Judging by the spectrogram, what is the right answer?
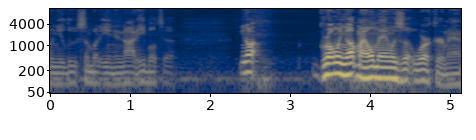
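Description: A man talks at a very fast pace with a New Jersey accent. His pitch swings very widely. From New Jersey, Woodbridge area. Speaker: musician. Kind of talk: casual chat. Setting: studio.

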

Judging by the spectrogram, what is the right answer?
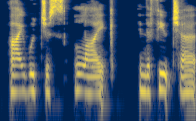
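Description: In a Yorkshire accent, a woman speaks at a fairly slow pace on a very clean recording with a silent background and a dry, close sound with no echo. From West Yorkshire, Halifax. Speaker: rail industry manager. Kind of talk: interview. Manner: hesitant, many fillers.

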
